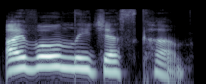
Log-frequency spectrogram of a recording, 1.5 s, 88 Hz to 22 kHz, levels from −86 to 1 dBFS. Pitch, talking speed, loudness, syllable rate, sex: 230 Hz, 155 wpm, -15 LUFS, 4.5 syllables/s, female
